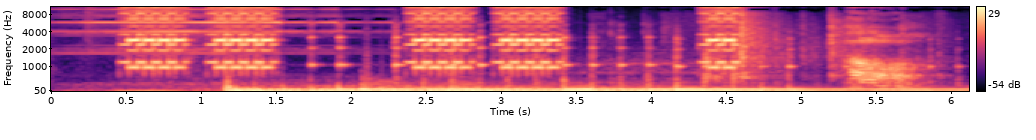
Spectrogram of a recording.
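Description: A telephone rings in repeated bursts of a bright electronic trill, loud and close, with music or background sound running underneath and a voice joining near the end.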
